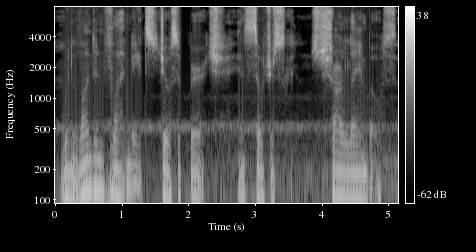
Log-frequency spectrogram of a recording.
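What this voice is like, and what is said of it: Attempted creepy storytelling voice. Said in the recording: “I'm trying to do a creepy voice.”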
